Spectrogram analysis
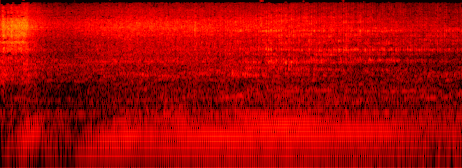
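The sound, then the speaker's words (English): A car engine turns over with a short burst, then settles into a steady rumble that builds slightly as the vehicle pulls away from an arc light in the evening. No voices are heard. “You pull away from the arc light from an evening that provided more problems than answers, even though you do have a couple leads to follow.”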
